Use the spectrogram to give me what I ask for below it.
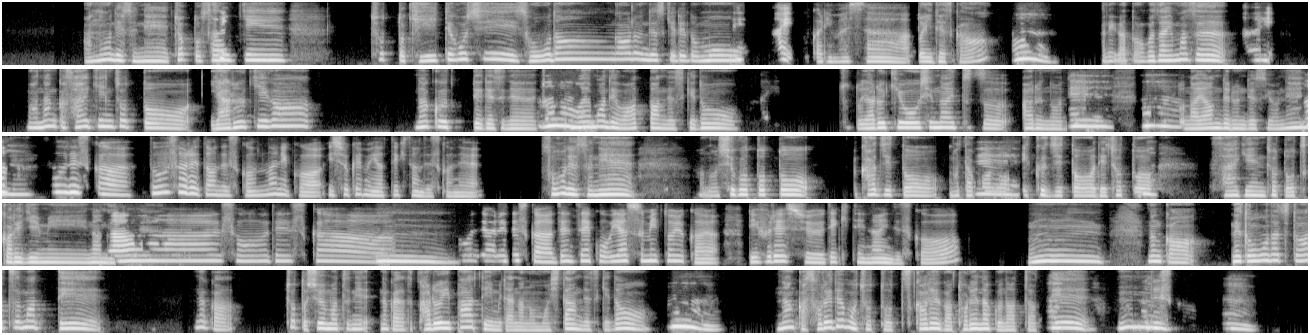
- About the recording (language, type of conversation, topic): Japanese, advice, どうすればエネルギーとやる気を取り戻せますか？
- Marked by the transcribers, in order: other background noise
